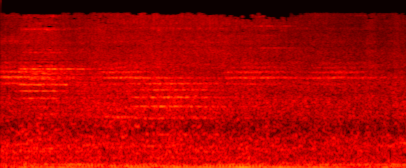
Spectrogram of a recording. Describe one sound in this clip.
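A car engine hums as a car drives slowly past.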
